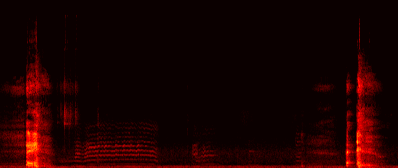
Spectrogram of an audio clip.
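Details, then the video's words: A male pet cat in Port Republic, Maryland, USA, yelling at its owner after a sneeze: one drawn-out, harmonic meow, slightly falling, between two loud bursts of human sneezing. "Cat Gets Upset When Owner Sneezes"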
